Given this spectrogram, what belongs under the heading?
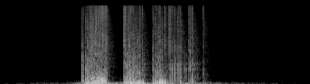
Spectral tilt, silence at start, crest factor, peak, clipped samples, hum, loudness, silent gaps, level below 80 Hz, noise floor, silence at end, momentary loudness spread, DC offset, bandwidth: -5.5 dB/octave; 0.75 s; 22 dB; -2 dBFS; under 0.1%; none; -24 LUFS; none; -30 dBFS; -68 dBFS; 1.05 s; 12 LU; under 0.1%; 17 kHz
